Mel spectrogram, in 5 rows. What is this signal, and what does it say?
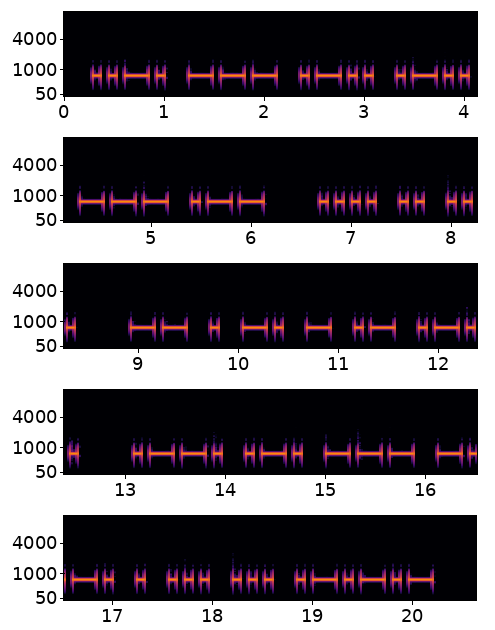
Morse code, heard as a keyed tone, about 16 wpm, 700 Hz. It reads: FOLLOW HIS MENTAL PROCESS.
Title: Sentences from Top 1000 Words - Review Part 4 - 15wpm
